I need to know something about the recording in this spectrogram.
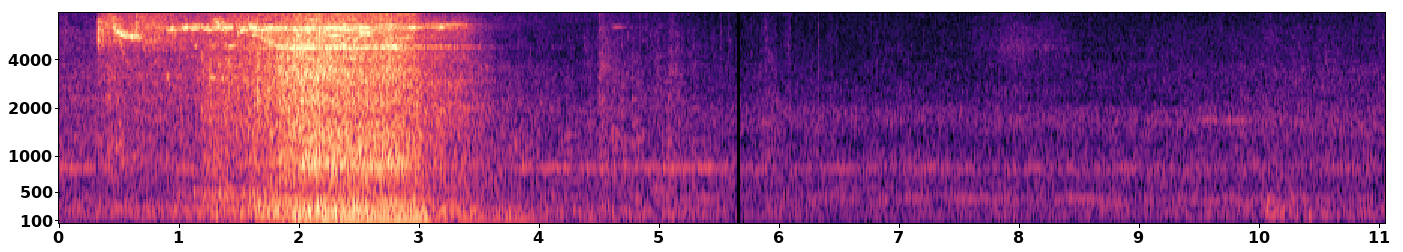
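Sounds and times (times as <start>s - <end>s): freight train rolling past: 0.0s - 5.6s
metallic wheel squeal: 0.0s - 5.6s.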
